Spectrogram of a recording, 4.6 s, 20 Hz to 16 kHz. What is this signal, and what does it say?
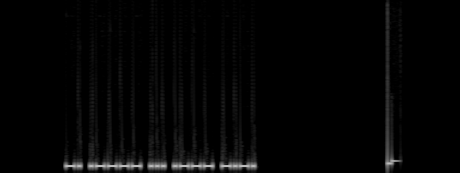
Morse code, heard as a keyed tone, about 40 wpm, 700 Hz. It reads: N1SJC
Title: USA Call Signs - 5 Characters - 3x Character Spacing - 40wpm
